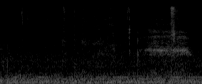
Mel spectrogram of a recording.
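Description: Faint rustling of fabric tape being handled and laid against a card backing, over a low room hum.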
